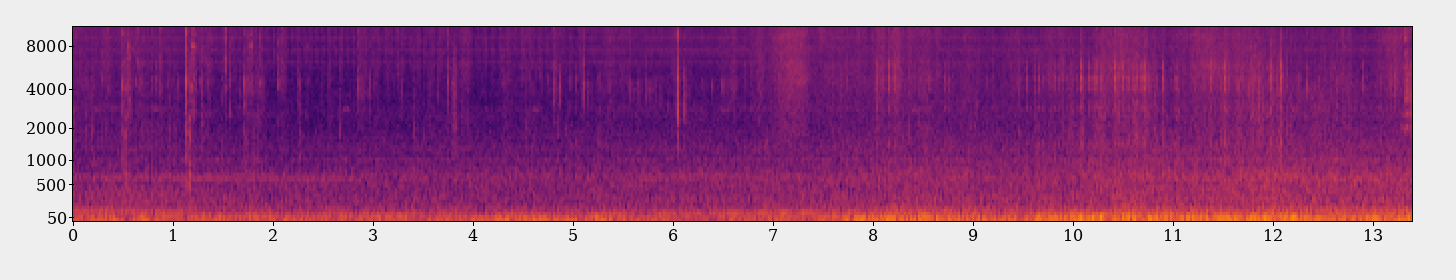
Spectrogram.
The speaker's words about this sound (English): Man, this truck is smoking like crazy. Hope it's not on fire. It's carrying some kind of a chemical. Maybe it's just exhaust.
